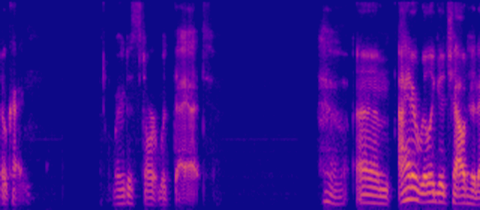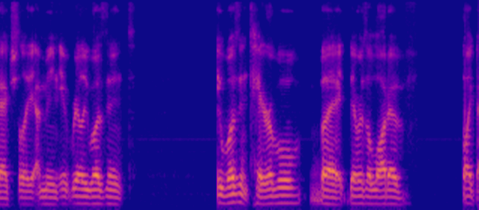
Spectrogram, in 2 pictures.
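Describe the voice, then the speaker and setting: A man in his twenties with a Kentucky accent speaks as a guest, with a fairly low voice. He talks openly and at length, often using "like" and "um" as fillers. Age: 20s. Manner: open and talkative, with frequent fillers. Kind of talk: casual interview, telling his life story.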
